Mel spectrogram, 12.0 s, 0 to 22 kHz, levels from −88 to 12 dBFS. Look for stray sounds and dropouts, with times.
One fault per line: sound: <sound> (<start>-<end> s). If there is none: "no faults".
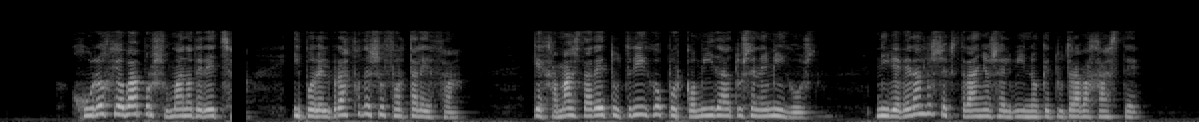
sound: dropout (2.3-2.5 s)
